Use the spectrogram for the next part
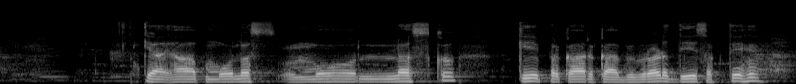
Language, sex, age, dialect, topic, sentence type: Hindi, male, 31-35, Kanauji Braj Bhasha, agriculture, statement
